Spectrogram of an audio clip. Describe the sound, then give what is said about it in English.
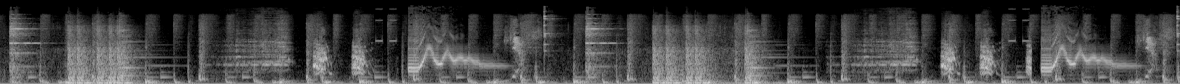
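A hammer striking a pipe in a video game, heard as springy, boing-like thunks and knocks that repeat in a rhythmic sequence. The pattern cycles twice and stays loud throughout. “5 hits of your hammer to fit a pipe.”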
